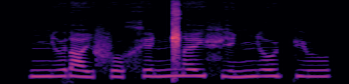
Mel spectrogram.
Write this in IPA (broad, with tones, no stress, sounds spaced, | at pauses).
ɲ ɯ˨˦ ɾ a˨ i̯ f o˨ x e˧ ŋ͡ǁ ɛ˦ i̯ fʲ ɛ˨ ɲ ɤ˦ u̯ pʲ u˧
